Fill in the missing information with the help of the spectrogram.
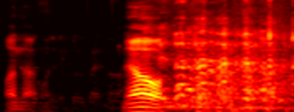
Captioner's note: laughter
